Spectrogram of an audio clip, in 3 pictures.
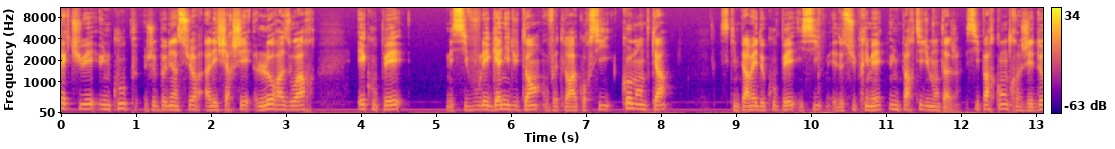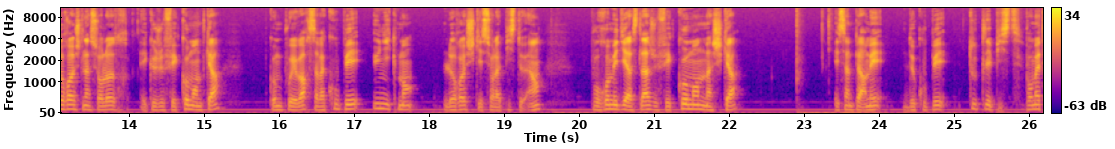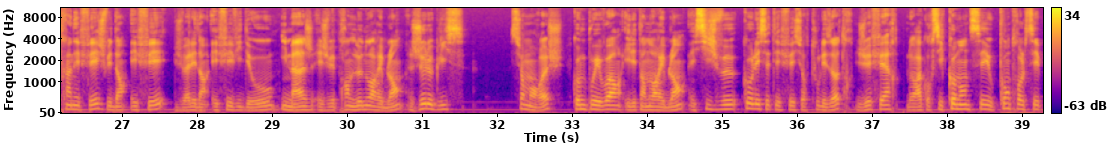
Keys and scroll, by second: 7.6 super+k, 10.0 BackSpace, 11.5 super+z, 14.8 super+k, 19.5 super+z, 22.8 shift+super+k, 38.6 super+c.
